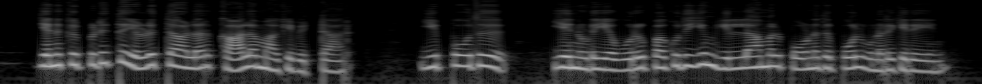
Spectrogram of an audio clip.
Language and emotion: Tamil, sad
